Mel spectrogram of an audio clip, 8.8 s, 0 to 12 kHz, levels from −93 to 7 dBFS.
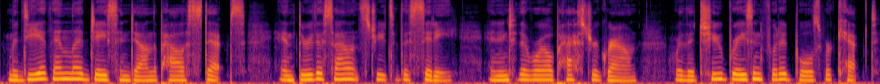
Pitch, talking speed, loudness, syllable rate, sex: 190 Hz, 205 wpm, -17 LUFS, 5.6 syllables/s, female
